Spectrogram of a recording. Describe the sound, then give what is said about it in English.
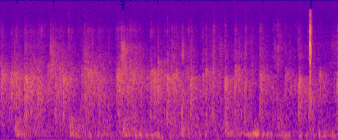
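A crowd applauds steadily, many hands clapping at once in a dense, continuous wash of sound that holds at an even level for several seconds, with one sharper crack standing out near the end. “Give them a round of applause. Keep it going.”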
